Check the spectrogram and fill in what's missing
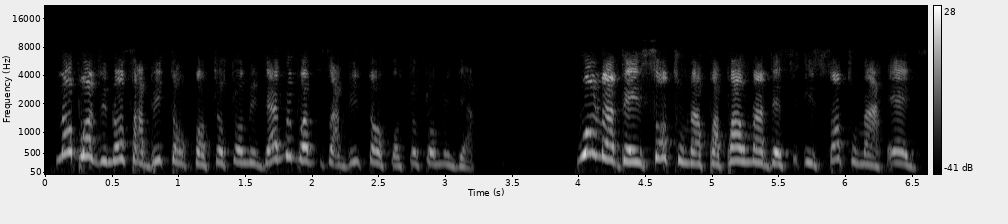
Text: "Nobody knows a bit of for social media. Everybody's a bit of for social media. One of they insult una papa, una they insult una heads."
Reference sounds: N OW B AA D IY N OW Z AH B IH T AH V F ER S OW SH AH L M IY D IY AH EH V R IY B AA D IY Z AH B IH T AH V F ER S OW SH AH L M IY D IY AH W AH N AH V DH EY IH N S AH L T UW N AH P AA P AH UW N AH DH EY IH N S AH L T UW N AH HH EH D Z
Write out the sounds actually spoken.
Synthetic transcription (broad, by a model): N OW B AA D IY N OW S AH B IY T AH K F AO S OW SH AH L M IY D IY AH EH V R IY B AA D IY S AH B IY T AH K F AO S OW SH AH L M IY D IY AH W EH N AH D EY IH S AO T UW N AH P AA P AH UW N AH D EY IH S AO T UW N AH HH EH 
